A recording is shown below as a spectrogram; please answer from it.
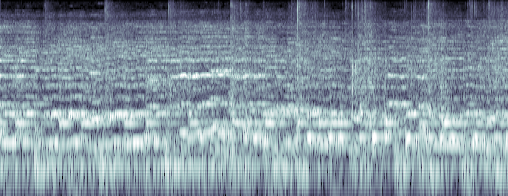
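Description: Live folk ensemble of plucked strings playing an Armenian dance tune: a guitar and a smaller plucked folk instrument over a contrabass balalaika.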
